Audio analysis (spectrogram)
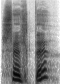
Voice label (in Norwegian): "søltæ", hemsedalsmaalet, tale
